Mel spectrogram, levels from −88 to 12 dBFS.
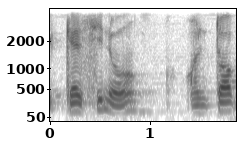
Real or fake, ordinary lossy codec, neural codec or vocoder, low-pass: real; none; none; 3.6 kHz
